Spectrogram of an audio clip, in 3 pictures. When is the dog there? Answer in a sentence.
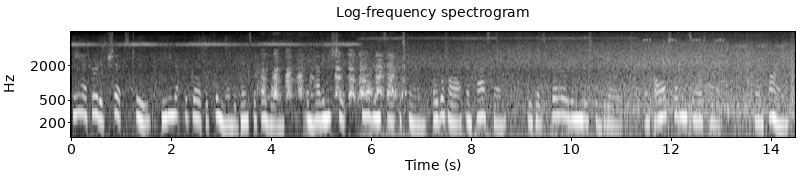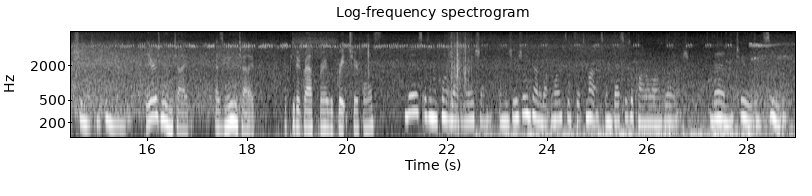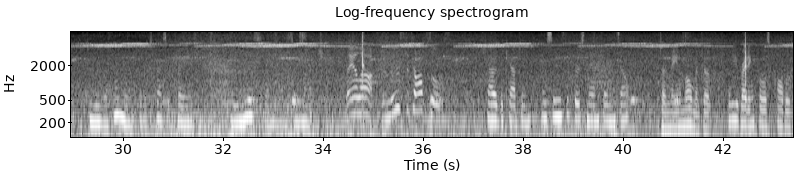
The dog can be heard from 3.6 to 6.8 s.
